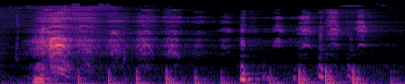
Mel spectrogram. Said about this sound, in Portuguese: Nossa, a sua barriga tá batendo na mesa, é isso? Nossa. é grande, né? Ah. É porque tava junto com a sua risada, tava tuc, tuc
